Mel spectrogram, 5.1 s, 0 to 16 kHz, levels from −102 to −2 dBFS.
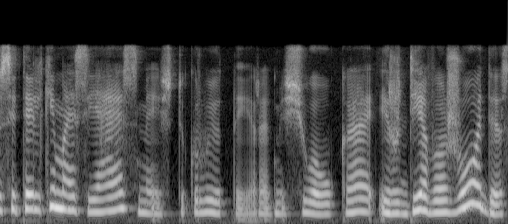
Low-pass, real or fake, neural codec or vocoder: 7.2 kHz; real; none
